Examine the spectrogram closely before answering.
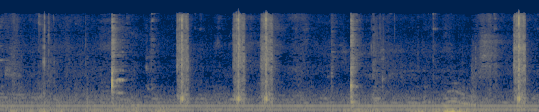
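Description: A metal holy-water sprinkler (aspergillum) clinking against its metal bowl as it is dipped and shaken, a handful of sharp, separate clinks at uneven intervals, over a steady low hum.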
